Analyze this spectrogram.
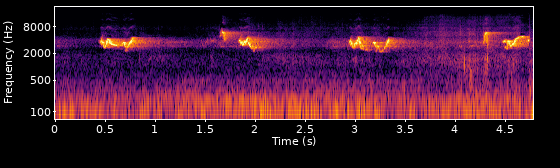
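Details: Red-eyed Vireo in Summerville, South Carolina, heard while birding by bike: four short, high, slurred song phrases, each separated by a pause of about a second, over a low background hum.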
